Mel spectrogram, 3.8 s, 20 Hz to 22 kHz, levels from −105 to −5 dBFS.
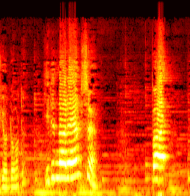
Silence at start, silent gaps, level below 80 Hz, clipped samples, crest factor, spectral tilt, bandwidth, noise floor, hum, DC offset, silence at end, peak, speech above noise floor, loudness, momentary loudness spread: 0.05 s; none; -36 dBFS; 0.1%; 12 dB; -4 dB/octave; 13.5 kHz; -38 dBFS; none; under 0.1%; 0.45 s; 0 dBFS; 29 dB; -9 LUFS; 21 LU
